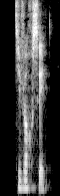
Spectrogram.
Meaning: feminine singular of divorcé
- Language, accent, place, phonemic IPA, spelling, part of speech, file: French, France, Paris, /di.vɔʁ.se/, divorcée, verb, LL-Q150 (fra)-divorcée.wav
